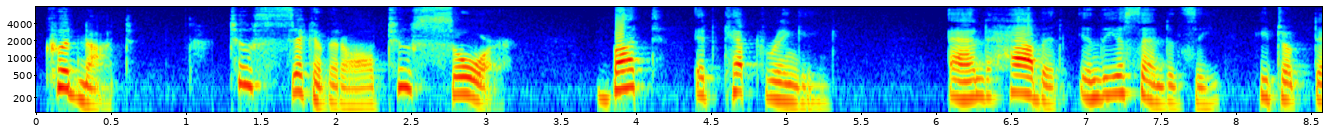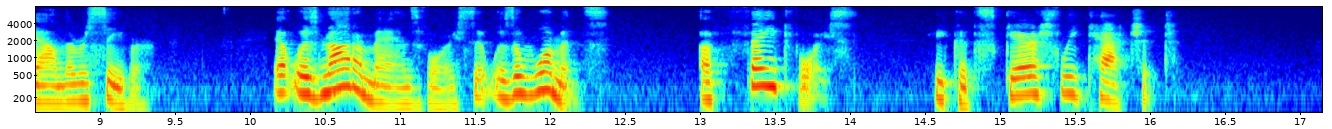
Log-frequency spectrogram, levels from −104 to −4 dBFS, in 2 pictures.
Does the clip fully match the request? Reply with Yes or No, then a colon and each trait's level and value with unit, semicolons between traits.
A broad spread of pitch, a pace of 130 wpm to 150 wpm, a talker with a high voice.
Yes: wide, 6.8 semitones; average, 145 wpm; high, 205 Hz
